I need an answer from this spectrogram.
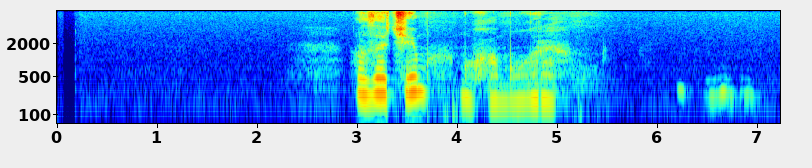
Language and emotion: Russian, sad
